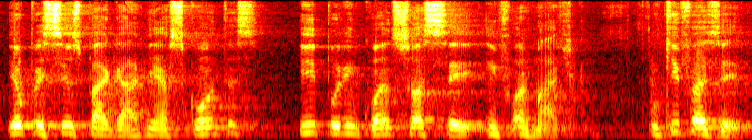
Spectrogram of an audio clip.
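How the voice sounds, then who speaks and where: Gravelly Brazilian man in an echoey hall. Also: medium pitch, a little mellow. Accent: Brazilian Portuguese. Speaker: host reading viewer questions. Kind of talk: studio Q&A, answering questions.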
